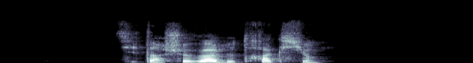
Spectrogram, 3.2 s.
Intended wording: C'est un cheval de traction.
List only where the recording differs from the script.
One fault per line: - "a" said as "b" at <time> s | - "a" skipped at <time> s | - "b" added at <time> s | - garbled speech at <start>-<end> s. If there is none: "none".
none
